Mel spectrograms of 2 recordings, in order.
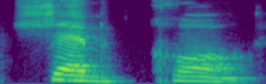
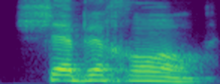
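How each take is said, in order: First: The word is said with two syllables. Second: The word is said with three syllables. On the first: The speaker calls it wrong. "not Shebchol" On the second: The speaker calls it right. "because it it sounds sweeter"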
